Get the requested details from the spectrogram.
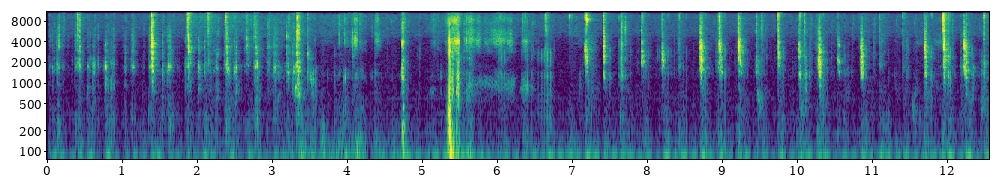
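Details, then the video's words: Kitten drinking formula milk with fierce appetite, indoors: quick wet smacking and lapping clicks, several each second in an uneven steady run, with one louder rustle midway. "새끼고양이 찹찹찹 a milk eating kitten"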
